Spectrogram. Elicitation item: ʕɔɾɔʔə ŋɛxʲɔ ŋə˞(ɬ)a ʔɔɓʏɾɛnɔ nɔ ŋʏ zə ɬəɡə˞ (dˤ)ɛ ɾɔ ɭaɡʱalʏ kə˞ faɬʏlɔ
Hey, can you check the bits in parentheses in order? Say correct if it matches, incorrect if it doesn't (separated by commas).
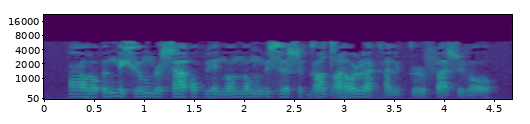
correct, correct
